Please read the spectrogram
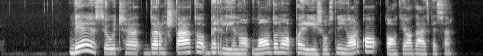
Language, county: Lithuanian, Klaipėda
